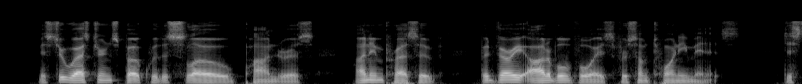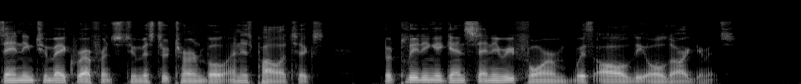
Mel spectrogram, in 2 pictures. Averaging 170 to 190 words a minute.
No: slow, 135 wpm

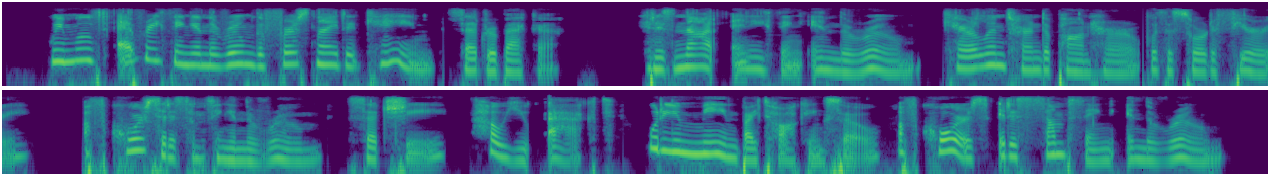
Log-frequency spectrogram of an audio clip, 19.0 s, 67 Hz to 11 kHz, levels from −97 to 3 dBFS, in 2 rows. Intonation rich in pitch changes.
Yes: wide, 6.5 semitones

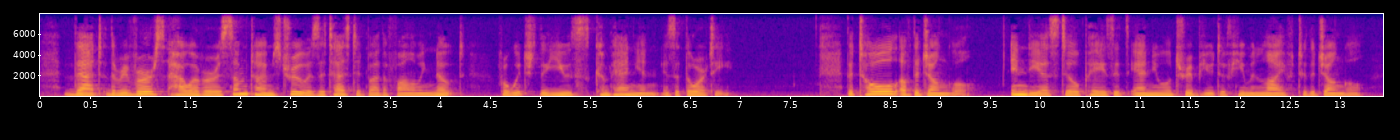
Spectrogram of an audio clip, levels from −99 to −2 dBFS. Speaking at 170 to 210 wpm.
Yes: average, 175 wpm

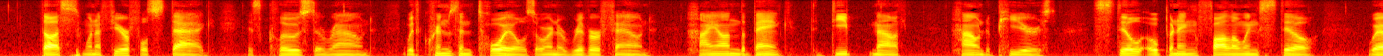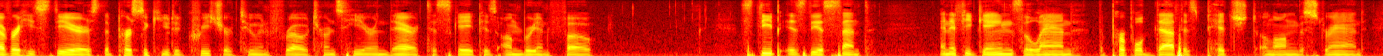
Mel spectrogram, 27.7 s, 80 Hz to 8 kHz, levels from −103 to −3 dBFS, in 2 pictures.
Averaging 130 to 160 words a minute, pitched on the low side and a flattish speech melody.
Yes: average, 140 wpm; very low, 95 Hz; narrow, 2.1 semitones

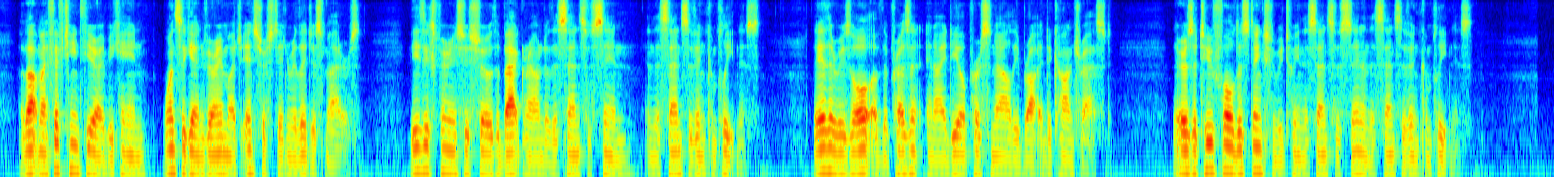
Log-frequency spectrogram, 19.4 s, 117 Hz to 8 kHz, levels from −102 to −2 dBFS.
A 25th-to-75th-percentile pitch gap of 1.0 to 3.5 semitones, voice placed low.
Yes: narrow, 2.5 semitones; low, 105 Hz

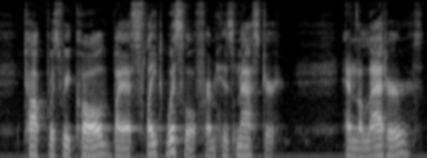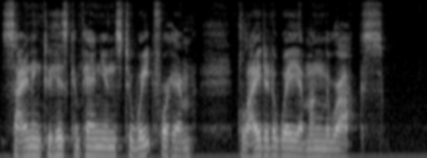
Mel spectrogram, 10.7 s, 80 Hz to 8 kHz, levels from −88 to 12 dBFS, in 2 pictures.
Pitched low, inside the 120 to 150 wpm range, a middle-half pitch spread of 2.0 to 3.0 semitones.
Yes: low, 115 Hz; average, 145 wpm; narrow, 2.5 semitones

